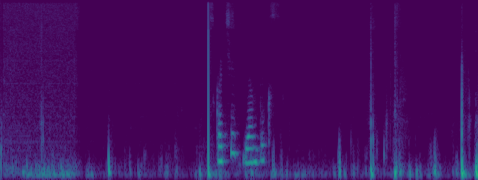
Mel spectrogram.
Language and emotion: Russian, neutral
